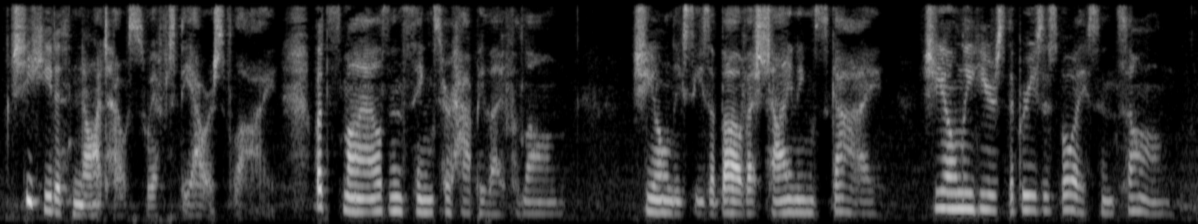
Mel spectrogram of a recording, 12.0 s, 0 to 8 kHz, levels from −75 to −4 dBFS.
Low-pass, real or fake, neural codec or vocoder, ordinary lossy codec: 7.2 kHz; fake; codec, 16 kHz in and 24 kHz out, 2.2 kbps, FireRedTTS-2 codec; AAC, 48 kbps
